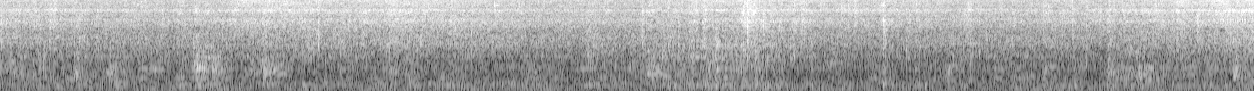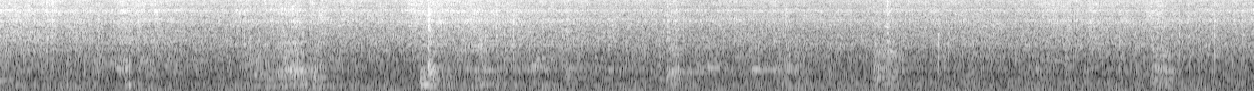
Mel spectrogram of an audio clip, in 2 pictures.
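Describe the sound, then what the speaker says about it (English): Pork chops sizzling on a fairly new outdoor grill at a family camping barbecue, a loud steady crackling hiss that runs continuously and close up with no talking. "So Ed is flipping the pork chops now. Getting some nice grill marks on there."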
